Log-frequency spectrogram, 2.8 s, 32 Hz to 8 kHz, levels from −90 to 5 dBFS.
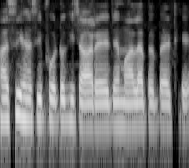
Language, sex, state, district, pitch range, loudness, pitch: Hindi, male, Bihar, Jahanabad, 135-155 Hz, -17 LUFS, 140 Hz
